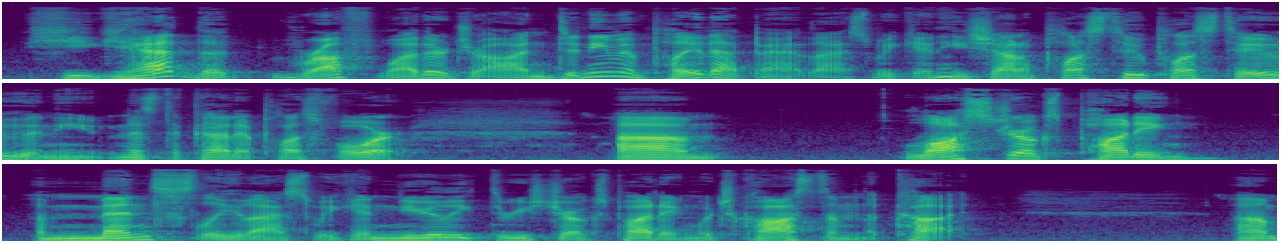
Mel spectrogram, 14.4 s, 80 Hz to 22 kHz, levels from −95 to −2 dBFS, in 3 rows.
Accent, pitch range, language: American, 105-130 Hz, English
